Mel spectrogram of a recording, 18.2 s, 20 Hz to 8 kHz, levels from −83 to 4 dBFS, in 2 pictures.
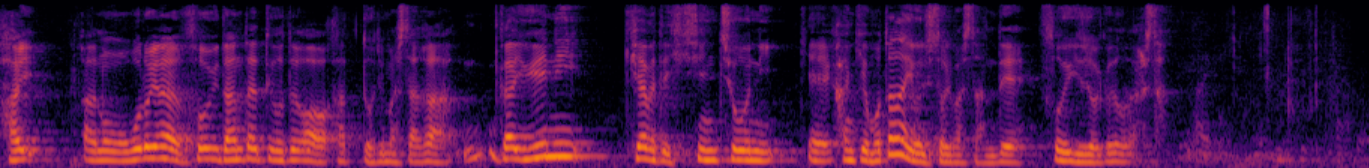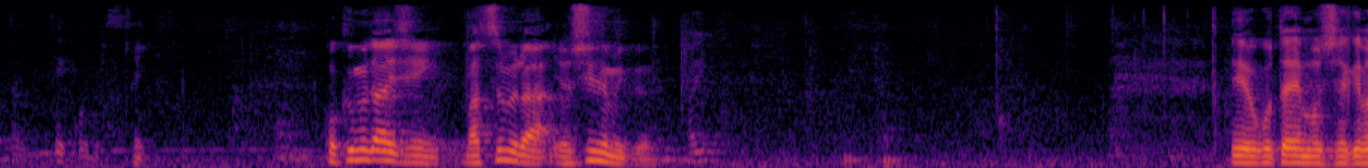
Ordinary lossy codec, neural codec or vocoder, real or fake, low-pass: none; none; real; 7.2 kHz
